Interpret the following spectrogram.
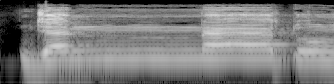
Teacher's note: تنوین کے اندر تھوڑا سا اخفا کرنا ہے، آواز کو ناک میں چھپا کر کے پڑھنا ہے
